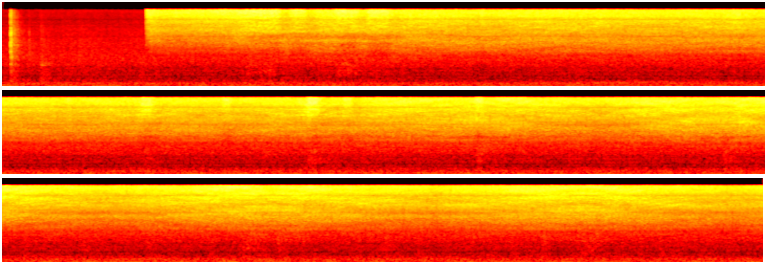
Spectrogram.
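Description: Compressed-air paint spray gun hissing steadily as it lays down a coat of base colour. The hiss starts about two seconds in, over a steady low hum.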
